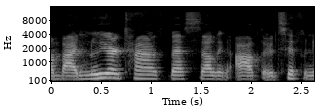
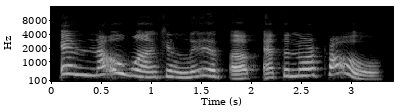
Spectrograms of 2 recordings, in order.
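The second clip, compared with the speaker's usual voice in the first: high, teasing schoolgirl voice; mocking kid; 10 semitones higher than usual. Carmen mocking Deja's Santa belief, high and teasing. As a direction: pitch up and tease.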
